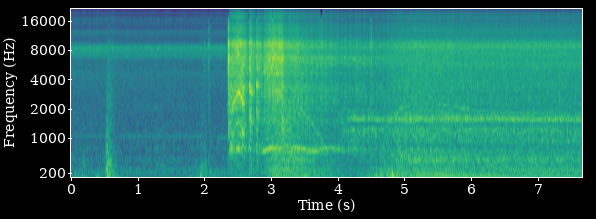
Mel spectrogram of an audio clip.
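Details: 1998 Dodge Grand Caravan, 80,000 miles, after replacing the battery to cure a click-no-start: a couple of faint clicks, brief crank, catches at once and settles into a smooth steady idle; starts and runs normally.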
